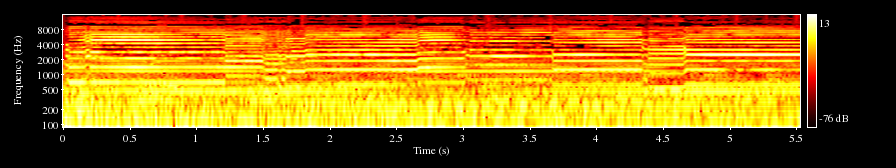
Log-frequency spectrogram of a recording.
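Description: Bagpipes playing: a steady drone under a chanter melody that steps from note to note.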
